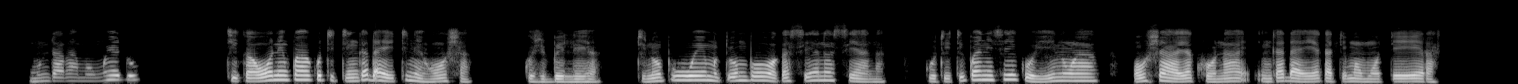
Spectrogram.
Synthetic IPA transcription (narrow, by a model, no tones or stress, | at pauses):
mundaɾamomwe̞ɗu | tikaone̞kwakutitiŋɡaɗaitine̞ɦo̞ʃa | kuʐibʱe̞ɮeɾa | tino̞puwe̞muto̞mbo̞wakasijanasijana | kutitikwanise̞kuɦinwa | ɦo̞ʃajakʰo̞naḭŋɡaɗaijakatimomo̞teːɾa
